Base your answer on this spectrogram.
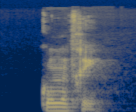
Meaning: to block, to counter, to counteract
- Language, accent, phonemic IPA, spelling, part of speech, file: French, France, /kɔ̃.tʁe/, contrer, verb, LL-Q150 (fra)-contrer.wav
